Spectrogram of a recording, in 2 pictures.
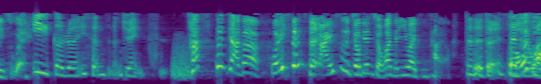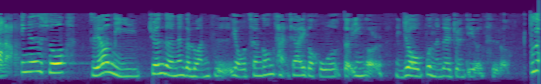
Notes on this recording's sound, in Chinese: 本集音質不佳，不建議使用耳機。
